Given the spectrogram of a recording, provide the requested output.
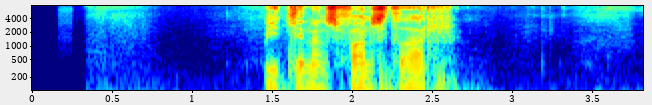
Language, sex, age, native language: Icelandic, male, 20-29, Icelandic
